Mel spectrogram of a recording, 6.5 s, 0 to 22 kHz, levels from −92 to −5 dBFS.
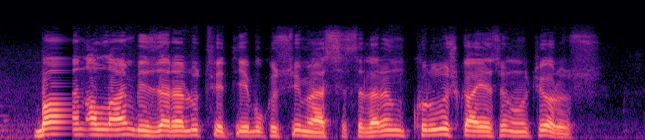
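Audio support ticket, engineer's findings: Long network dropout, 0.53 to 0.75 s. Roughly 0.2 s of audio lost, almost all of it masked by a smeared buzz that decays rather than cutting to silence. Likely cause: packets not arriving at the receiver, with concealment stretching the last good frame. Waveform shows a tapering envelope with no true flatline. Spectrogram shows frozen, blurred harmonics fading out, then an abrupt resumption with the lost material absent.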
